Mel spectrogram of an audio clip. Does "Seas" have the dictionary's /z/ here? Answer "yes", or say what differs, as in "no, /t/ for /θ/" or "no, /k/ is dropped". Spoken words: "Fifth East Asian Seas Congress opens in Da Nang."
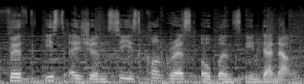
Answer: no, /s/ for /z/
